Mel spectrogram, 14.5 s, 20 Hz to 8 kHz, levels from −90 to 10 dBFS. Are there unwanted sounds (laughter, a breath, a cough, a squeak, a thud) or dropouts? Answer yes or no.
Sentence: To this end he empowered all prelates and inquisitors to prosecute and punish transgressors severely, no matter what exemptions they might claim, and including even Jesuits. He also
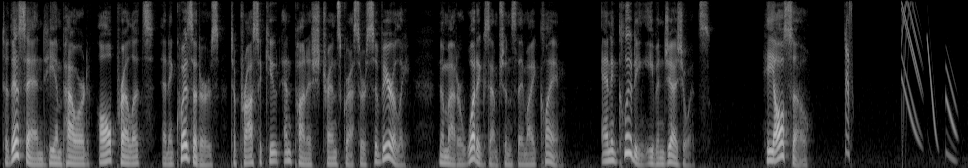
yes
